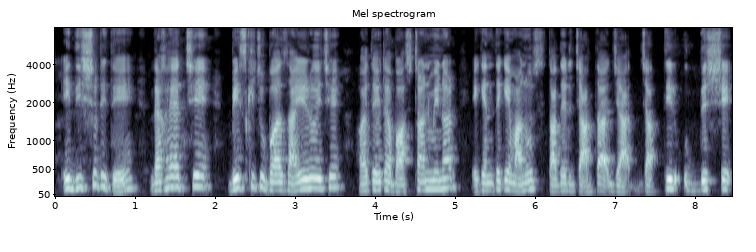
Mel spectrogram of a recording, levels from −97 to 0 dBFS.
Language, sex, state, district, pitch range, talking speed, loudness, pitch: Bengali, male, West Bengal, Jhargram, 130-170 Hz, 150 wpm, -21 LUFS, 150 Hz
